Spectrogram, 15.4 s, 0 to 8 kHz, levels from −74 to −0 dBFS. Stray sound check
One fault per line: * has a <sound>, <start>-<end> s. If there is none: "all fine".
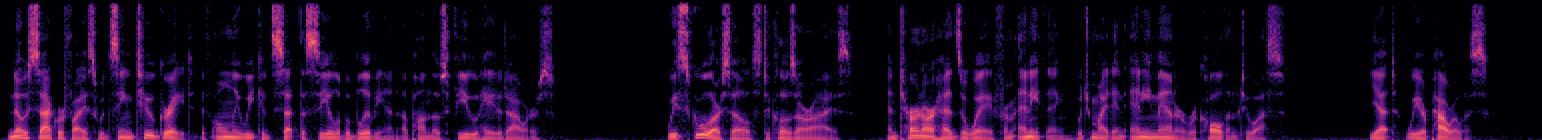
all fine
